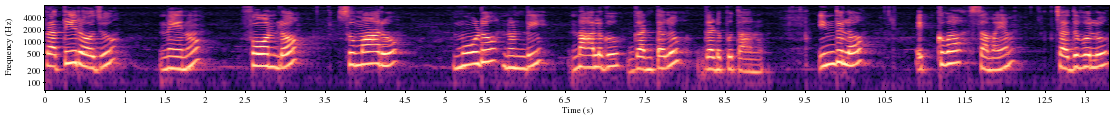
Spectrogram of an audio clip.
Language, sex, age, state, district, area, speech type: Telugu, female, 18-30, Telangana, Narayanpet, rural, spontaneous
